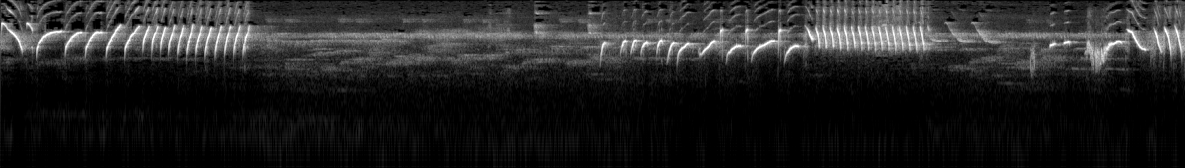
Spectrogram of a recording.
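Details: Canary song intended as a tutor for training canaries: bursts of fast whistled trills and swooping notes separated by quieter pauses with soft background hiss, the rolls returning several times.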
